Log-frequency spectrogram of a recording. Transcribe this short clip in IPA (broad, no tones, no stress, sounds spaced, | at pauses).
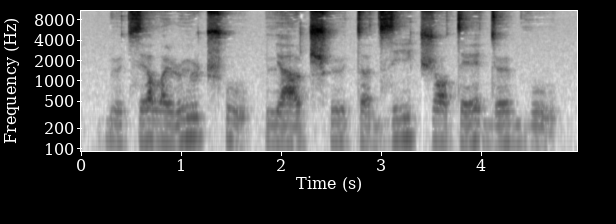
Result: ɓ ʉ t͡s ɪ lˠ ɪ ɭ ʉ ʈ͡ʂʰ u | lʲ a ʈ͡ʂʰ ʉ t ə d͡z i t͡ʃ ɔ t e d ø bʱ u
